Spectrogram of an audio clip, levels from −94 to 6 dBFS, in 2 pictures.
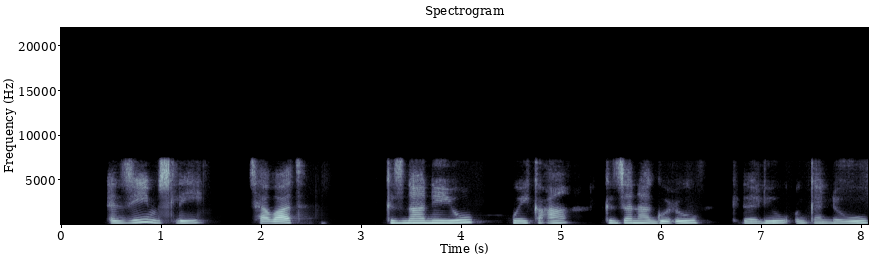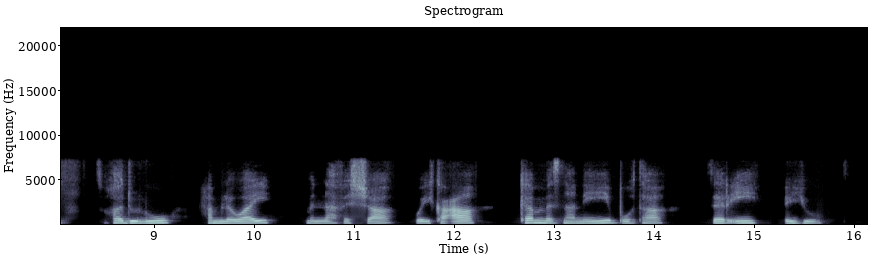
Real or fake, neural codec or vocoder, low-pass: fake; codec, 24 kHz, 0.9 kbps, DualCodec; 7.2 kHz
